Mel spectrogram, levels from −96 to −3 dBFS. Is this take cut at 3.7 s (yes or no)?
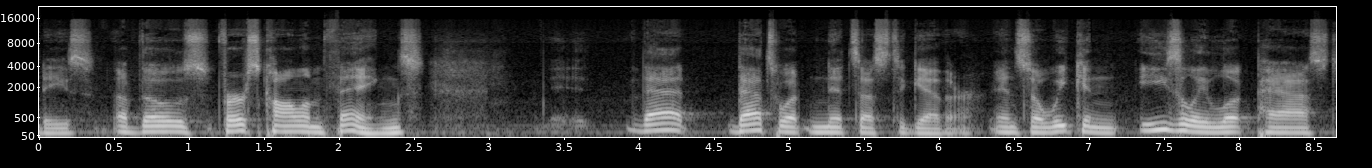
no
